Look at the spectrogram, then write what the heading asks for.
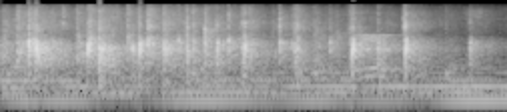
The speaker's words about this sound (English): That was climactic right there, man. We could have just finished that. People clapped.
